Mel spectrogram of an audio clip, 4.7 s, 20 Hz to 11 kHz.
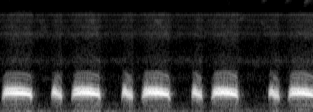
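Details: Spotted dove with a clear "đồng son" style voice, a recording used as a trapping decoy, 16 August 2024; low mellow coos in repeated pairs, a short note followed by a longer drawn-out coo, steady rhythm, quiet background.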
